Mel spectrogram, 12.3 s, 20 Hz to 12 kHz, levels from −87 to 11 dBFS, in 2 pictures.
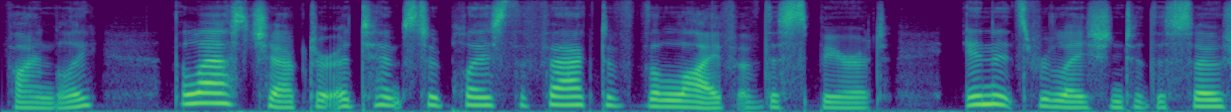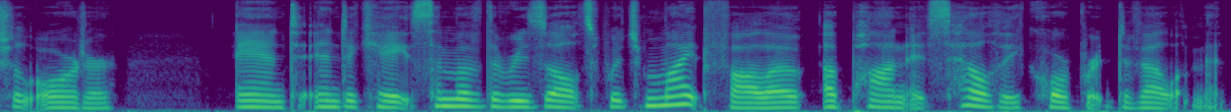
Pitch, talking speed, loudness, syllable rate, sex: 195 Hz, 180 wpm, -18 LUFS, 5.5 syllables/s, female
